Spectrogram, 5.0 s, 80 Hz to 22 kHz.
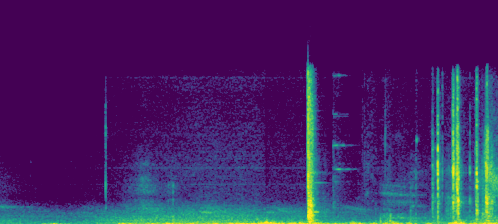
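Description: A RAW HM1000 Micro Hunter PCP air rifle fitted with a suppressor fires, giving a quiet sharp snap with metallic clicks of the action after it, over low outdoor background rumble.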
